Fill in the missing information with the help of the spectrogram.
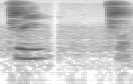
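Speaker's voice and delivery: normal talking voice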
